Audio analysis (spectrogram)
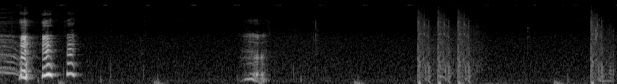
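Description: Gunfire in the video game Tomb Raider 3: separate short bursts of shots, a quick cluster at the start, a lone burst midway and a rapid volley of four or five near the end, crisp and fairly loud against near silence.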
